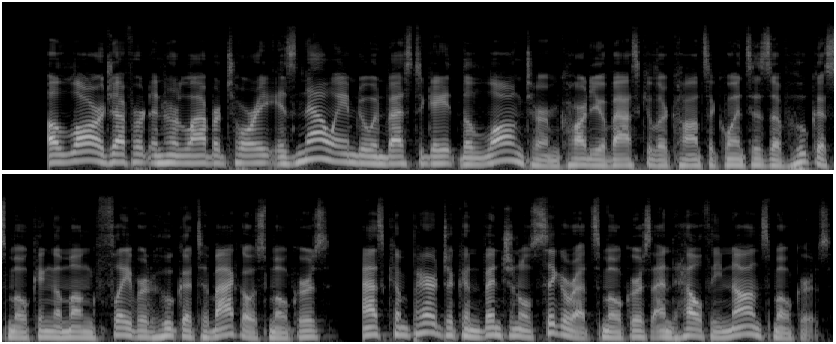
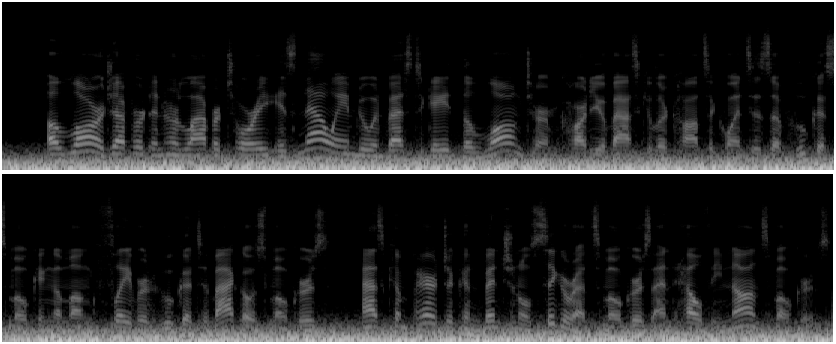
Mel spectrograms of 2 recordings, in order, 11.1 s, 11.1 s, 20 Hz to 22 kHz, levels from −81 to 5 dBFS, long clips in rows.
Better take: first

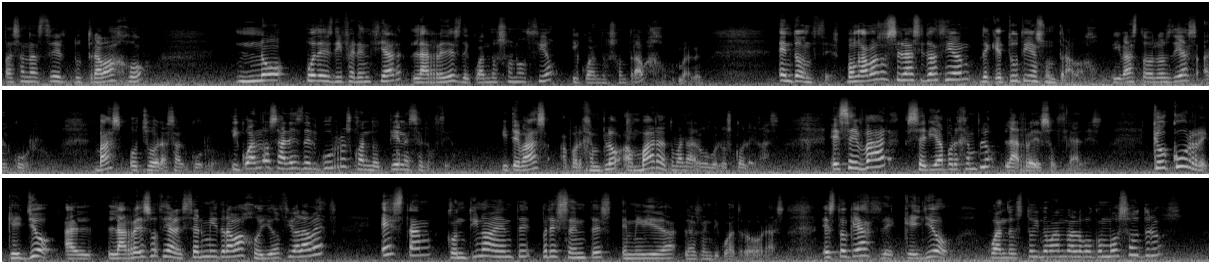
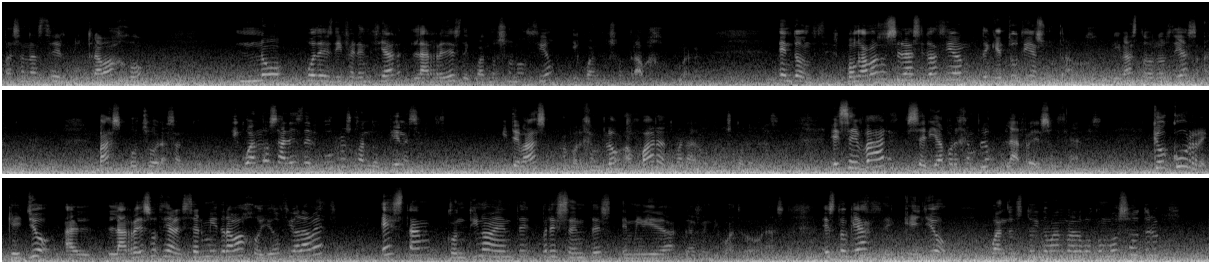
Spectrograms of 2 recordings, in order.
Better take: first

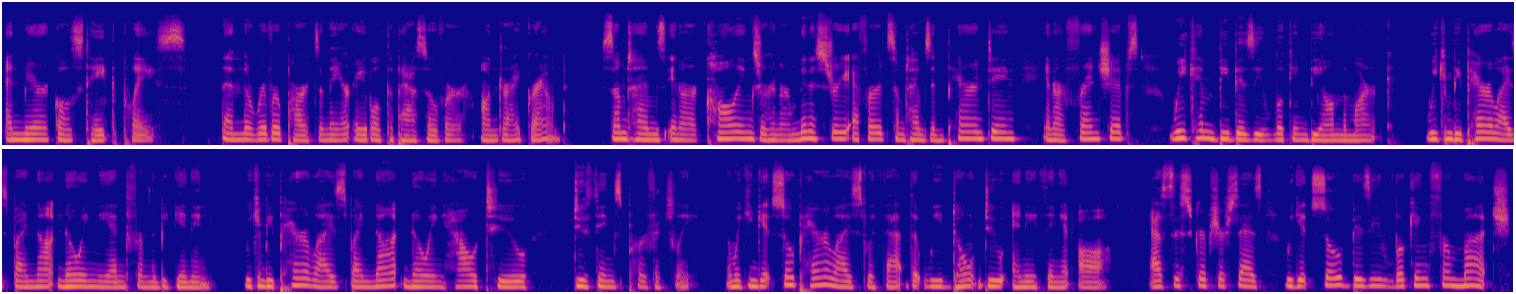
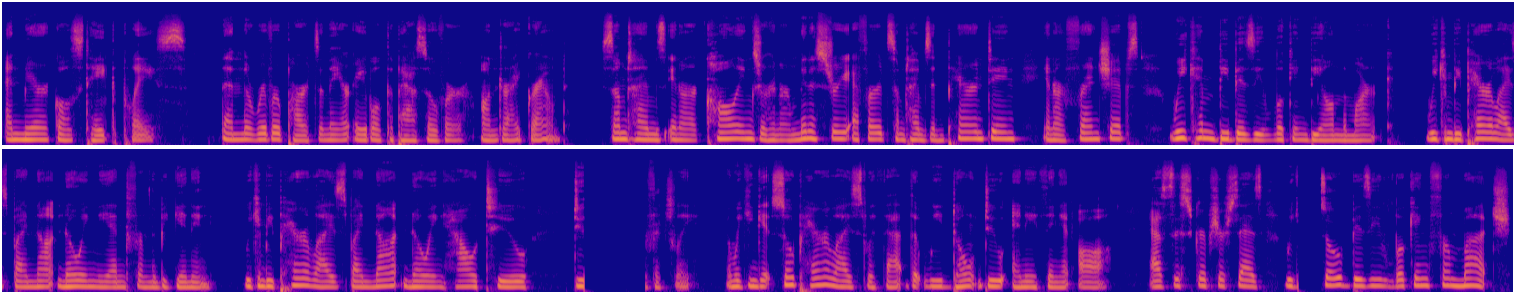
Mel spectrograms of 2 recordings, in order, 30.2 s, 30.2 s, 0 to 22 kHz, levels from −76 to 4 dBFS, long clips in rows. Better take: first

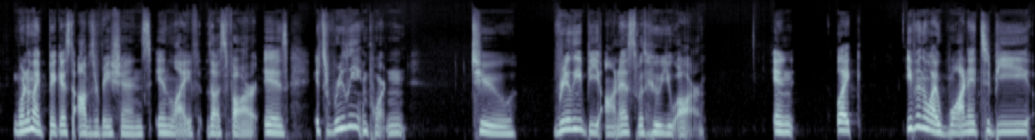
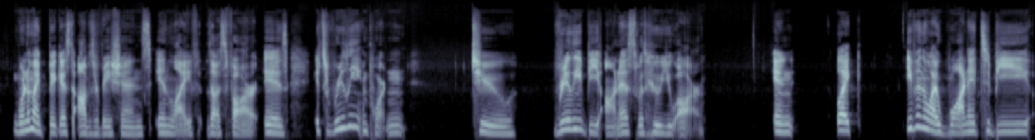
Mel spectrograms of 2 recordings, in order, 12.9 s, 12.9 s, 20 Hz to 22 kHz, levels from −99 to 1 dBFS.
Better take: first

